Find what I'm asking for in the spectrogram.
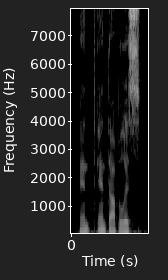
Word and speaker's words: Anthopoulos: Anthropoulos, is that right? Alex Anthropoulos? – That's a world champion. – Anthopoulos.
